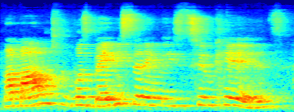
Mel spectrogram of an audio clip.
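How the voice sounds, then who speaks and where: A woman's voice: high voice, unhurried, noisy background. A young woman from Kenya, a podcast guest, chatting casually and laughing often. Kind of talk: casual chat. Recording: echoey room, far from mic.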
